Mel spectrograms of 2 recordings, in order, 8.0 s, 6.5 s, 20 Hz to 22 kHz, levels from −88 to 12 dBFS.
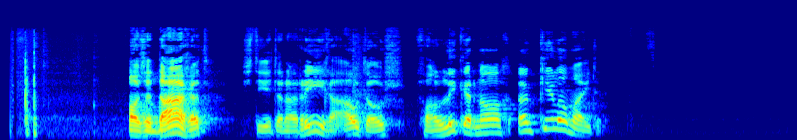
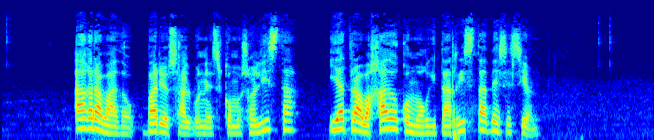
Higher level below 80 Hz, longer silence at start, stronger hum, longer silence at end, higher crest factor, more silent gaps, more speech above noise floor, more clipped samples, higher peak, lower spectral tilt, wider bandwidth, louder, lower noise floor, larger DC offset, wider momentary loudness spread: second, -80 dBFS vs -56 dBFS; second, 0.25 s vs 0.75 s; neither; first, 2.05 s vs 1.15 s; about the same, 24 dB vs 20 dB; neither; first, 64 dB vs 47 dB; neither; about the same, -2 dBFS vs -2 dBFS; about the same, -4.5 dB/octave vs -3.5 dB/octave; second, 11 kHz vs 15.5 kHz; about the same, -22 LUFS vs -20 LUFS; first, -86 dBFS vs -66 dBFS; neither; first, 21 LU vs 13 LU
